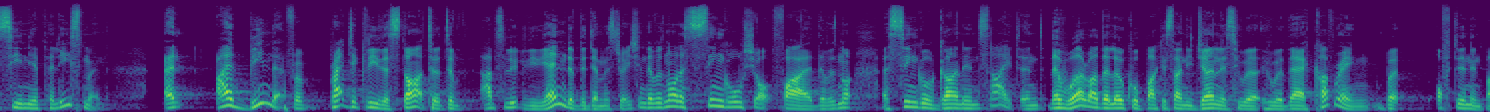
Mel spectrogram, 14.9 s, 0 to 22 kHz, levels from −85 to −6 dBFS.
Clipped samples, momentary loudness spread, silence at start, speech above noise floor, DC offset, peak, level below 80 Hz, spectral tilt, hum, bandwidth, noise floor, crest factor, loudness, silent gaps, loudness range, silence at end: under 0.1%; 10 LU; 0 s; 34 dB; under 0.1%; -6 dBFS; -72 dBFS; -4.5 dB/octave; none; 19 kHz; -61 dBFS; 22 dB; -27 LUFS; none; 3 LU; 0 s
